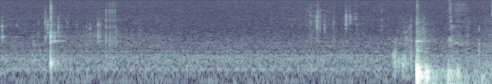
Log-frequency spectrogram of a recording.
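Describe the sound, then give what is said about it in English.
A wet sip of Diet Mountain Dew near the end, after a single faint click and a few seconds of quiet room hum. Nobody speaks. “Let me take a sip of this Diet Mountain Dew.”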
